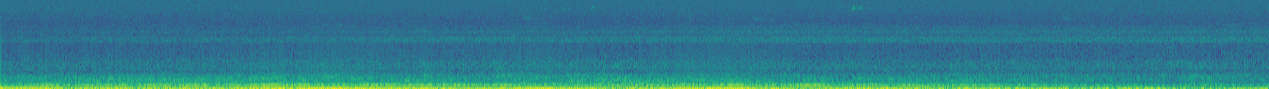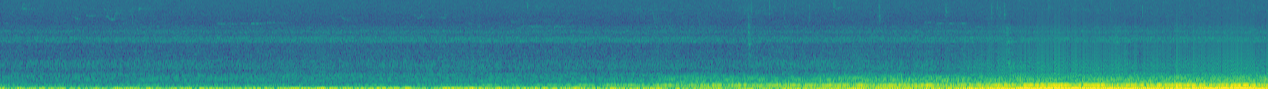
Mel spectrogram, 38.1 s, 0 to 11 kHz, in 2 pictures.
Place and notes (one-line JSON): {"title": "Vilkabrukiai, Lithuania, study of a tower in the forest", "date": "2018-09-11 17:20:00", "description": "some old forest firefighters (at least I think so) tower. calm evening. two omni mics for ambience and contact mic for vibration", "latitude": "55.60", "longitude": "25.49", "altitude": "114", "timezone": "Europe/Vilnius"}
